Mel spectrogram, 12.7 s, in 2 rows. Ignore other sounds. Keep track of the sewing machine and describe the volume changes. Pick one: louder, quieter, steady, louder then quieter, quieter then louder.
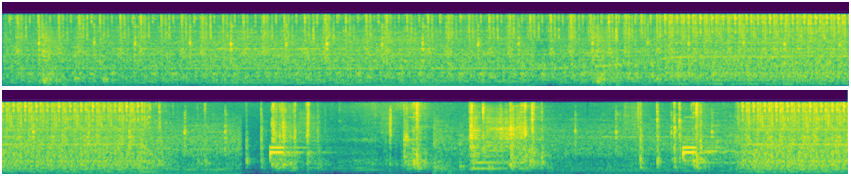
louder.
